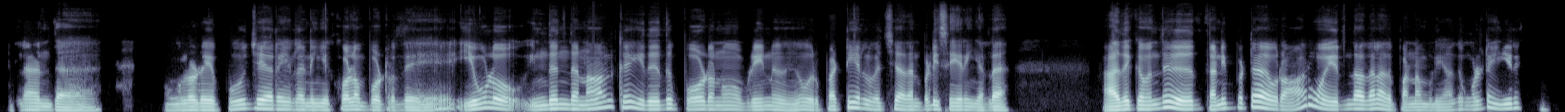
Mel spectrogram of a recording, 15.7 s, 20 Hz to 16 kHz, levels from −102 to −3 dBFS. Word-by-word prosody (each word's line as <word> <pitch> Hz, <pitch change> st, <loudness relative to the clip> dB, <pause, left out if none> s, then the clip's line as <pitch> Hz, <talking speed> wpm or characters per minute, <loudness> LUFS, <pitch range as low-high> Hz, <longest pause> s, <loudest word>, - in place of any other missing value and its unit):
இல்ல. 110 Hz, -, -7 dB, 0.2 s
இந்த 100 Hz, -1 st, 0 dB, 1.1 s
உங்களுடைய 105 Hz, +2 st, +2 dB, 0.2 s
பூஜை 145 Hz, +4 st, +1 dB
அறையில 125 Hz, -3 st, 0 dB
நீங்க 110 Hz, -1 st, 0 dB
கோலம் 115 Hz, -1 st, +2 dB
போடுறதே, 100 Hz, -1 st, -1 dB, 0.6 s
இவ்ளோ 155 Hz, +2 st, +3 dB, 0.3 s
இந்தந்த 140 Hz, +3 st, +2 dB
நாளுக்கு 180 Hz, +5 st, -1 dB
இது, 125 Hz, -2 st, +1 dB
இது 150 Hz, +3 st, 0 dB, 0.2 s
போடணும் 125 Hz, -1 st, 0 dB
அப்பிடின்னு 115 Hz, +2 st, -2 dB, 0.3 s
ஒரு 105 Hz, -, -1 dB
பட்டியல் 155 Hz, +7 st, 0 dB
வச்சு 115 Hz, +4 st, -7 dB
அதன்படி 110 Hz, +2 st, -1 dB
செய்கிறீங்கள்ல. 105 Hz, -2 st, +1 dB, 1.1 s
அதுக்கு 130 Hz, +3 st, +4 dB
வந்து 155 Hz, +8 st, +1 dB, 0.4 s
தனிப்பட்ட 155 Hz, +6 st, -1 dB, 0.2 s
ஒரு 120 Hz, -, -1 dB
ஆர்வம் 200 Hz, -, 0 dB
இருந்தா 140 Hz, +4 st, 0 dB
தானே 145 Hz, 0 st, +3 dB
அதை 110 Hz, -, -2 dB
பண்ண 100 Hz, 0 st, -2 dB
முடியும். 95 Hz, +1 st, -4 dB
அது 120 Hz, +3 st, -7 dB
உங்கள்ட்ட 130 Hz, +8 st, -3 dB, 0.2 s
இருக்கு. 130 Hz, -9 st, -9 dB
120 Hz, 125 wpm, -23 LUFS, 110-145 Hz, 1.1 s, அதுக்கு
